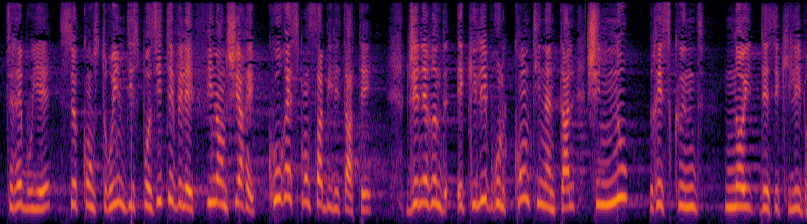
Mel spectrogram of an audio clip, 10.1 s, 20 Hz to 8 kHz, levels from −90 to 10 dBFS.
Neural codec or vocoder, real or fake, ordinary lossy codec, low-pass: none; real; none; none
